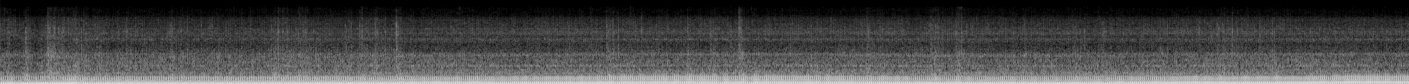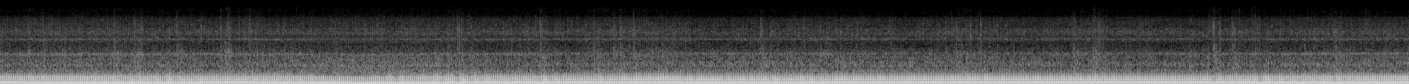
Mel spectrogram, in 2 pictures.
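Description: Kawasaki ZRX1100's inline-four engine pulling at low, fairly steady revs up a steep grade, its pitch wavering slightly with the throttle.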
